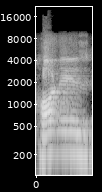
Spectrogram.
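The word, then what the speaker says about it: honest: অনেস্ট এটি অনেস্ট অনেস্ট এখানে অনেস্ট আমরা কি অনেস্ট বলি না অনেস্ট বলি আমরা কিন্তু সবসময় অনেস্ট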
